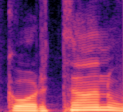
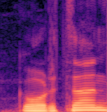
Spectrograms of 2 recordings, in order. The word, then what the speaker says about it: Gorton: have as a serapim it is Gorton with a T. I probably will say his name with a D by accident but again he is Gorton.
